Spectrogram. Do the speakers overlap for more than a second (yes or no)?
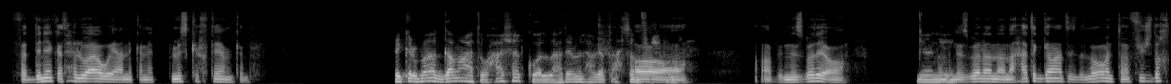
no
